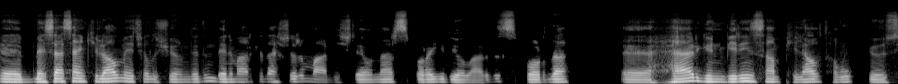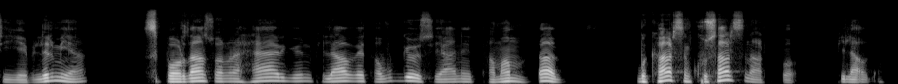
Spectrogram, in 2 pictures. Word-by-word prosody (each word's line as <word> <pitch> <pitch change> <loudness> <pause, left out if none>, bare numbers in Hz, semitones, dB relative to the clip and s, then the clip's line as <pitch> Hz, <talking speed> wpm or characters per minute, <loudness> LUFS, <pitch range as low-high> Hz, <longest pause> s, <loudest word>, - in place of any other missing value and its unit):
Eee, 120 -2 +6
mesela 125 +2 +6
sen 135 0 +4
kilo 135 +1 +3
almaya 140 -1 +4
çalışıyorum, 120 -2 -6
dedin. 145 +5 -6
Benim 120 -1 0
arkadaşlarım 125 +2 -8
vardı, 110 -3 -6
işte, 110 +2 -5
onlar 115 +1 -4
spora 115 0 -1
gidiyorlardı. 110 -2 -4
Sporda, 120 -1 0 0.6
eee, 105 -1 0
her 130 - +5
gün 130 -5 +3
bir 130 0 +5
insan 130 -4 +3
pilav, 120 +2 -1
tavuk 125 0 -7
göğsü 110 -1 -4
yiyebilir 110 +6 -1
mi 175 -1 -1
ya? 130 +1 -4 0.5
Spordan 130 +4 +4
sonra 135 -3 -5
her 155 +8 -1
gün 150 -1 -8
pilav 145 +2 -1
ve 145 - -1
tavuk 145 +4 -11
göğsü, 145 -7 0
yani, 120 +1 -7
tamam 125 0 -2
da 155 -8 +5 0.8
bıkarsın, 150 +5 +3
kusarsın 170 +7 +2
artık 110 -5 -11
o - - -12 0.4
pilavdan. 115 0 -7
125 Hz, 140 wpm, -20 LUFS, 115-140 Hz, 0.8 s, Eee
